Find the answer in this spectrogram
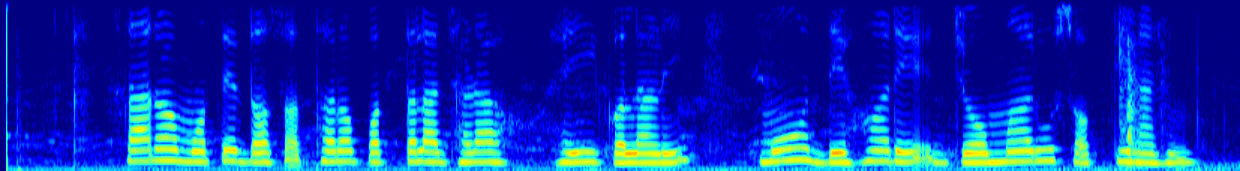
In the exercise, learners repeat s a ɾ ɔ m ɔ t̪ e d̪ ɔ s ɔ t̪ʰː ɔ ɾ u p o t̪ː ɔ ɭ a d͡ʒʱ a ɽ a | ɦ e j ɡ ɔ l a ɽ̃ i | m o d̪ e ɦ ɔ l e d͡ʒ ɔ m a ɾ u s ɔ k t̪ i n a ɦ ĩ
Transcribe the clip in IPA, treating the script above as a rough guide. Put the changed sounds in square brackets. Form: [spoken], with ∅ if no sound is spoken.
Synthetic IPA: s a ɾ ɔ m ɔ t̪ e d̪ ɔ s ɔ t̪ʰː ɔ ɾ [ɔ] p [ɔ] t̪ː ɔ [l] a d͡ʒʱ a ɽ a | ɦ e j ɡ ɔ l a ɽ̃ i | m o d̪ e ɦ ɔ [ɾ] e d͡ʒ ɔ m a ɾ u s ɔ k t̪ i n a ɦ ĩ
